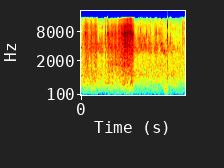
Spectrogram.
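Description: Clear plastic bag crinkling and rustling as a hand air pump and its hose are pulled out of it, loudest from about half a second to a second in.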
